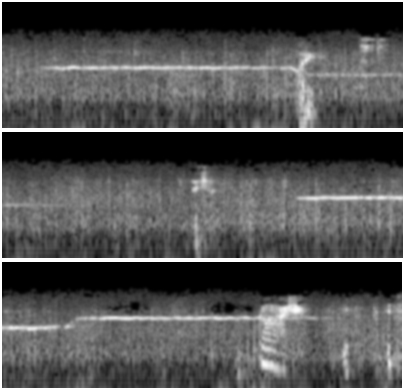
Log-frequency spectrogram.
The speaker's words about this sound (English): Whoever's whi- whistling is standing right outside on deck.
